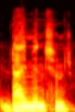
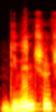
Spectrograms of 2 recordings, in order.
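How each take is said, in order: First: The first syllable is said like 'die'. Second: The first syllable is said like 'dee'. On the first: The speaker calls it wrong. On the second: The speaker calls it right.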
